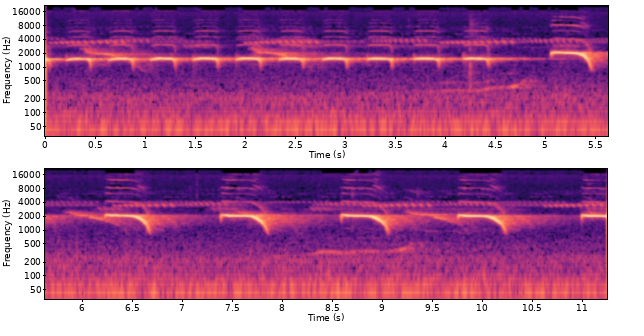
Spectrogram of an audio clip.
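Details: A pair of Pearl-spotted owlets duetting at night in African bush, Northern Tuli Game Reserve, Botswana, female giving the more distant, higher phrases: a fast run of short piercing whistles building in intensity, then loud downslurred whistles about every second and a half.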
